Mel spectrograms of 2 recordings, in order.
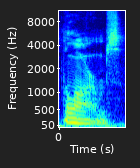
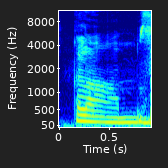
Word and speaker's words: Glamis: Now, that is spelt G-L-A-M-I-S. – There's no R in there. – That's right. And there's also no I in it or any of that. – Well, how do you know it said that? Did you look it up? – Yeah, I had to look it up, and it's pronounced Glarm's.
